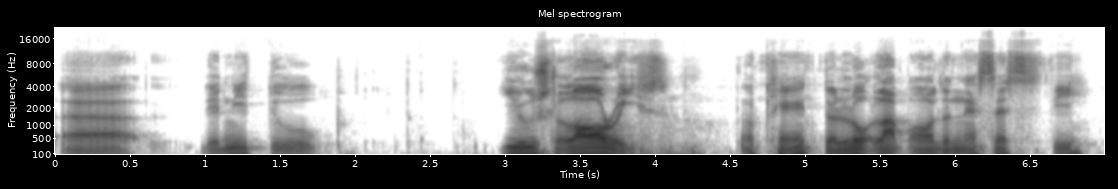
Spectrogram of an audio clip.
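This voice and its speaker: The host's father, an older man from Singapore, appears as a podcast guest in a family history interview, looking back on the past. His voice is very deep and low, darkish, clear and resonant. He talks slowly, pausing often, restarting sentences and filling gaps with "uh."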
